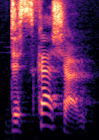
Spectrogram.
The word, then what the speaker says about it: discussion: If a word ends with CIAN, CION, and TION, then the stress comes on the second to last syllable of the word. Means, before the last syllable, we put stress on the word.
